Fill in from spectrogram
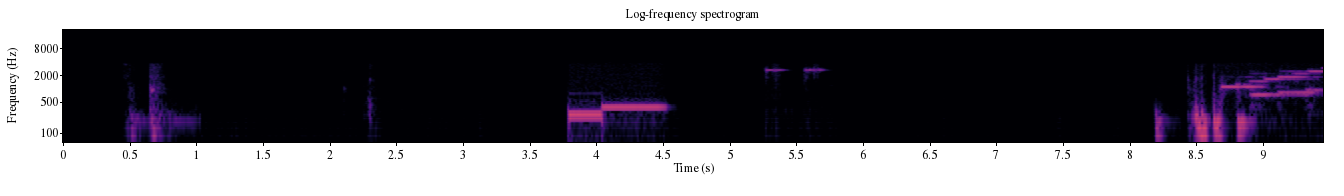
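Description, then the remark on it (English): A tinny electronic melody of the Star Spangled Banner plays from a phone: a few scattered bleeps and short tonal bursts with silent gaps, then a quick run of bright stepping notes at the end. “And as my phone dies, here's the Star Spangled Banner.”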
